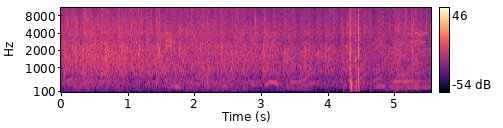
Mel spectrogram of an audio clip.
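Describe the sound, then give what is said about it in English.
An audience claps steadily for two volunteers who helped with the children's program, a dense wash of many hands that holds level throughout, with voices murmuring underneath and a brief louder burst near the end. “So let's give a big applause to them.”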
